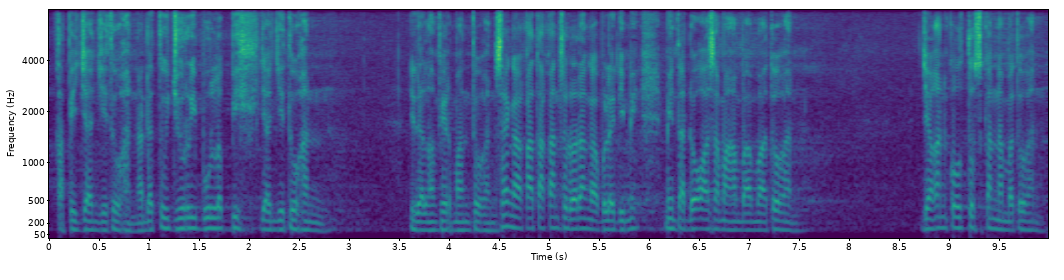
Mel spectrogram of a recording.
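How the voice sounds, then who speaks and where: A middle-aged man preaching a sermon as pastor, fervent and dramatic. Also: medium pitch. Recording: long hall reverb.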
